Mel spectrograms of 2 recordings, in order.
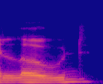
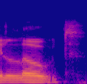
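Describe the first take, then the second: First: Load with a clear English d; voiced final D. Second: Load ending like "loat"; "load", hard voiceless t at the end; devoiced final D. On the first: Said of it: "in English, you would say". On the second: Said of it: "you wouldn't say". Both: Shown as a demonstration.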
